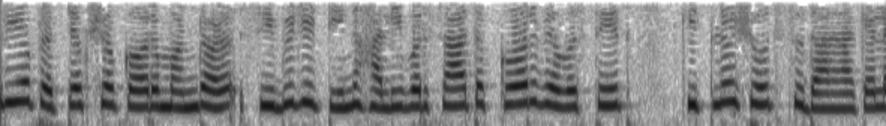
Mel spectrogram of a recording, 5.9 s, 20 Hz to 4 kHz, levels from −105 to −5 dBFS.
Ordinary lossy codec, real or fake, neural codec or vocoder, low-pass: none; real; none; 3.6 kHz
